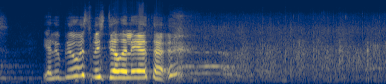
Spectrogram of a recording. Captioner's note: foreign Language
